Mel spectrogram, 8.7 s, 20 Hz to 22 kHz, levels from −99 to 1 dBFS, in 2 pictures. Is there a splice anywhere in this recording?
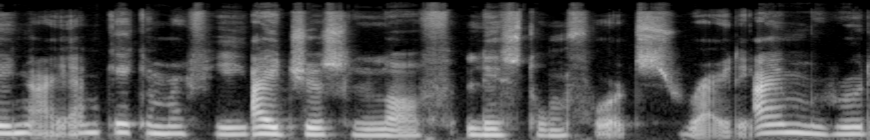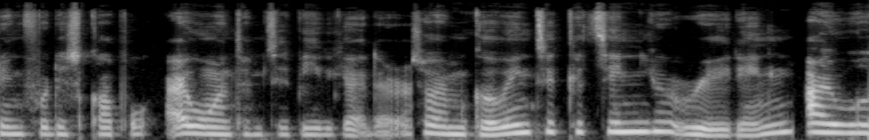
no; 0 cuts

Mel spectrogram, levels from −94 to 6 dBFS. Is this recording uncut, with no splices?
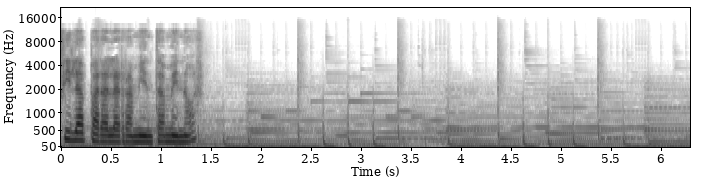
no; 2 cuts; at 1.4 s, 5.1 s

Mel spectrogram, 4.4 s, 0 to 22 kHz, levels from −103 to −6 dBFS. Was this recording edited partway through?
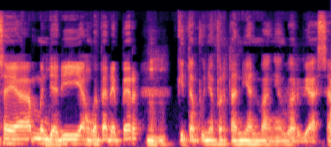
no; 0 cuts

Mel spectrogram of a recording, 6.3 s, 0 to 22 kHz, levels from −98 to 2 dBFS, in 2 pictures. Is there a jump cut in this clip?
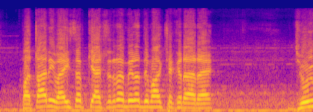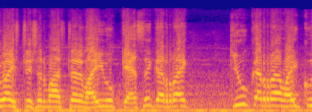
no; 0 cuts

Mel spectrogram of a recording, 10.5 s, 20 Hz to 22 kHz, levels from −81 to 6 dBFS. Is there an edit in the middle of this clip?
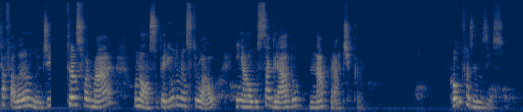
yes; 1 cut; at 1.0 s

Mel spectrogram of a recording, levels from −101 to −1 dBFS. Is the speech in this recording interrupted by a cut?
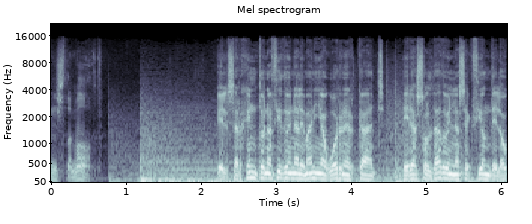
no; 0 cuts

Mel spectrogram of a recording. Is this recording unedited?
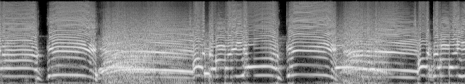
yes; 0 cuts

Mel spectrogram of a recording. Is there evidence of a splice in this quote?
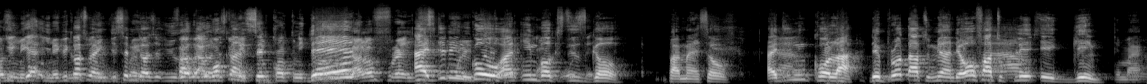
no; 0 cuts

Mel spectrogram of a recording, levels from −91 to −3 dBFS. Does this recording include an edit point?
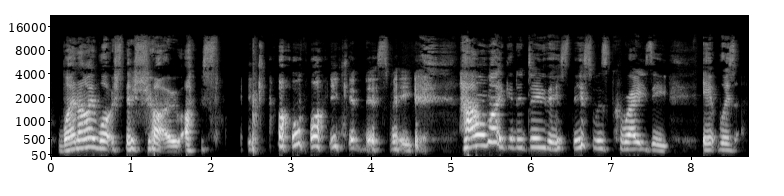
no; 0 cuts

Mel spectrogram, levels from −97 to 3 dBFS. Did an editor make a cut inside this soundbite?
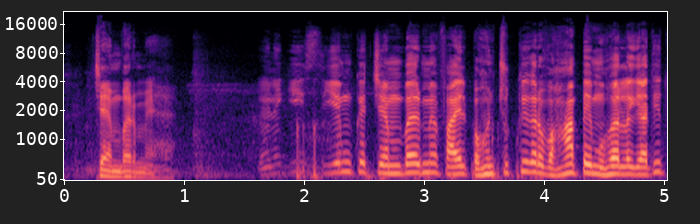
no; 0 cuts

